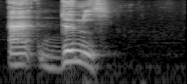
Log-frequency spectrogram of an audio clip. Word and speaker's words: un demi: In English is half, but in French is un demi.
